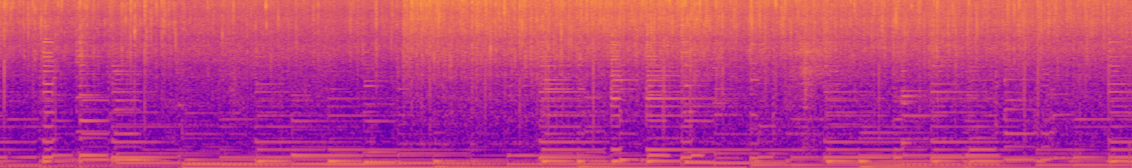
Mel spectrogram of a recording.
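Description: Tofu pancakes sizzling as they fry in oil in a frying pan, a steady hiss, over background music with sustained notes and a bass line.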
